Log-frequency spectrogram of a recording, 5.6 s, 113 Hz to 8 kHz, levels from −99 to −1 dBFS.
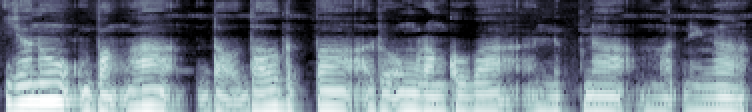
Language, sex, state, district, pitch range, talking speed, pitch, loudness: Garo, male, Meghalaya, South Garo Hills, 110-130 Hz, 65 wpm, 115 Hz, -16 LUFS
